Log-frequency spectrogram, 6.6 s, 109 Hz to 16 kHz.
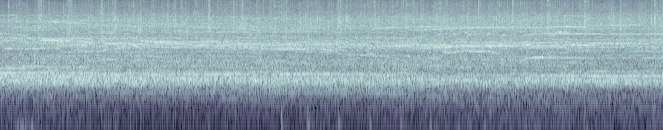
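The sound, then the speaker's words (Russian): A large festival audience applauds and cheers loudly and continuously, a dense wash of clapping and shouting that holds steady from start to finish with no one speaking over it, welcoming the team that has created the festival for 15 years. “И я хотел бы, чтобы вы поприветствовали аплодисментами, криками ту команду, которая на протяжении 15 лет создавала этот фестиваль.”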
